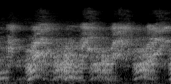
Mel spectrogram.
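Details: Black-and-white ruffed lemurs at the Hong Kong Botanic Garden on a morning walk, squabbling noisily when one dislikes another's call; harsh, barking bursts repeat about every half second in a loud, continuous exchange.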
